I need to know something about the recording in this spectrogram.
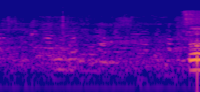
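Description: Faint chatter of people talking in a large hall during a pause in the microphone speech. A man's amplified voice starts again right at the end.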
